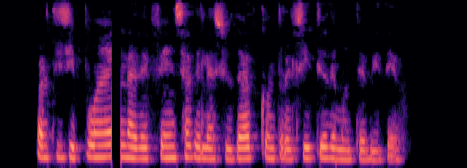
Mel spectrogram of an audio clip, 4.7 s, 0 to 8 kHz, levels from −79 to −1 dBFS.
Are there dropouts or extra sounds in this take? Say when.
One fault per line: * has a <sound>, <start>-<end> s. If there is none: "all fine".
* has a dropout, 1.1-1.2 s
